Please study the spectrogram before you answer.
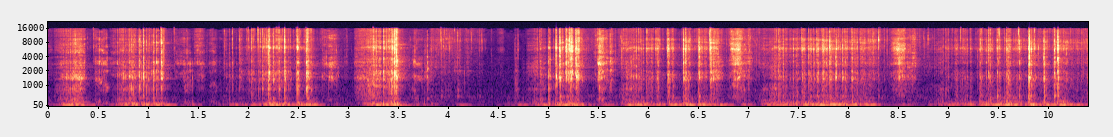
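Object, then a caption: Bar soap. A box cutter blade scrapes a dry, oval solid soap bar with a pale green face and a yellow coating around the rim. Repeated scraping and shaving strokes come in bursts with short pauses between them. Each stroke has a low, rough rumble underneath a bright, crisp scratching texture.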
